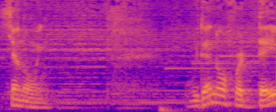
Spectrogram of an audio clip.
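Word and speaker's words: cheannóinn: Now I would buy gets an owing sound. Owing, cheanóing. I would buy, cheanóing. So it gets an O, but that goes for an ing sound, cheanóing.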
